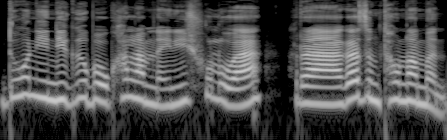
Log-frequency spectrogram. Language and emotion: Bodo, disgusted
